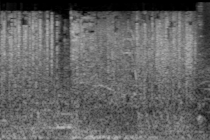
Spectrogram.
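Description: Dense, sustained gunfire from a Westworld shootout, a continuous loud barrage of shots and clatter filling the whole moment with no clear gaps.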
